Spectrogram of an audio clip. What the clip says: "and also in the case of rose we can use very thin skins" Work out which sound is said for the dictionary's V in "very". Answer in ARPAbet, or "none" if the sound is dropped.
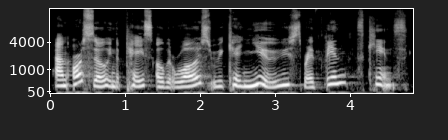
W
